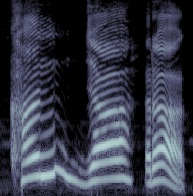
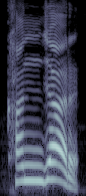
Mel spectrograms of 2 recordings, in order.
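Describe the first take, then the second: First: खंजर stretched very slowly as खं-ज-र; slow syllable by syllable. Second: Said in the usual way. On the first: Shown as a demonstration. Teacher sounds out the word slowly for students. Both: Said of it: "कैसे इसको पढ़ेंगे".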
